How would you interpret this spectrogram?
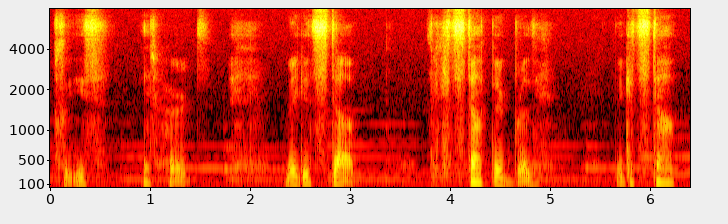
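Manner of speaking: high, breathy whimpering plea; pained whimper. Acted. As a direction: beg through the pain like a hurt child. Wounded child in pain.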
